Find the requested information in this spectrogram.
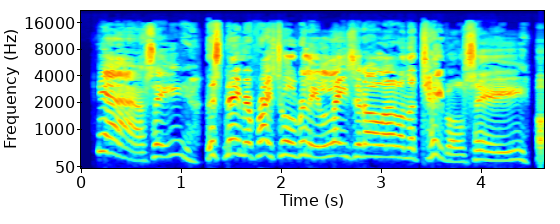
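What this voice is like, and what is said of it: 1930s gangster voice. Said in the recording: “my impression of a 1930s gangster”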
